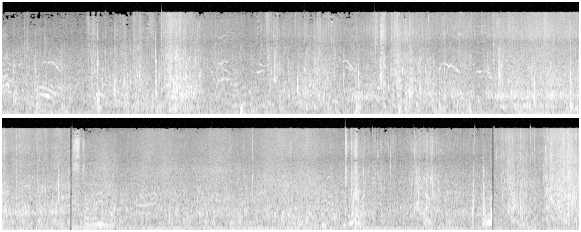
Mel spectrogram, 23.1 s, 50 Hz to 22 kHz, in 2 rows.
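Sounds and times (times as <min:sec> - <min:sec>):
oars splashing in water: 0:00.0 - 0:23.0
indistinct voices: 0:12.1 - 0:20.2.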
